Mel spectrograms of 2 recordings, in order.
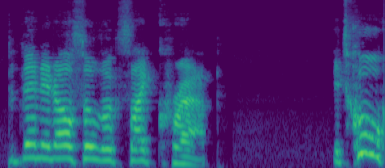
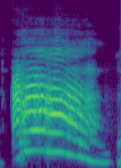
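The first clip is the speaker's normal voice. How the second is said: mock shriek; 8 semitones higher, 5 dB louder than usual. Laughing reaction after the lady.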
